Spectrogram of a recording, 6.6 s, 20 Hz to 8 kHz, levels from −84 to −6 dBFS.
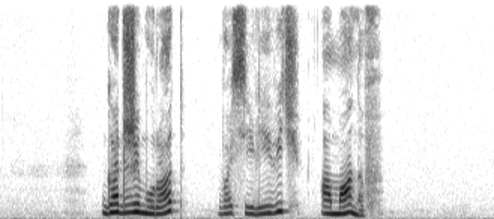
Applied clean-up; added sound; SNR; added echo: none; none; none; none.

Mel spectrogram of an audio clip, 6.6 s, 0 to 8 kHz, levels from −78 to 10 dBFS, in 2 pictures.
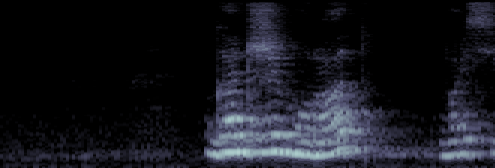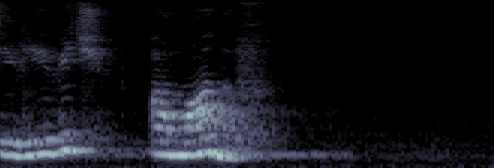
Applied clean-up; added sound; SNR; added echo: none; none; none; reverberation time 0.6 s.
